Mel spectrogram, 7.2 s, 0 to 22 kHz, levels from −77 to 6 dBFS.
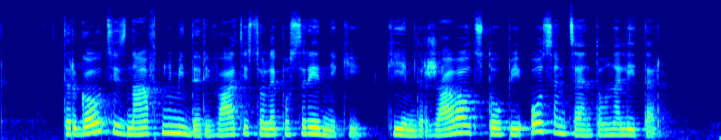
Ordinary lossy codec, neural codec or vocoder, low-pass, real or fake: none; none; none; real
